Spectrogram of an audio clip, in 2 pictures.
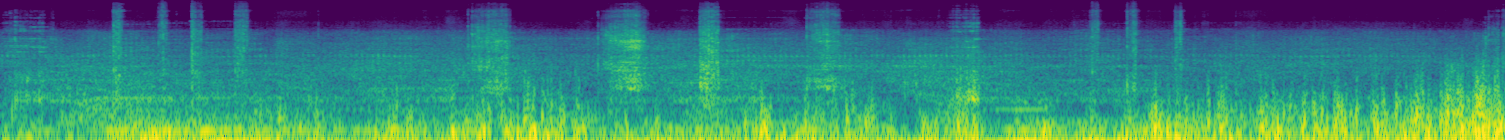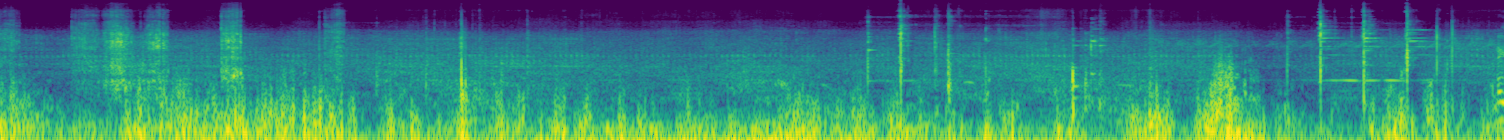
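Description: Bricklaying: a steel trowel scraping mortar on the board and along the face of perforated clay bricks, with scattered sharp clicks and knocks as bricks are set and tapped into place. A steady low rumble runs underneath.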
